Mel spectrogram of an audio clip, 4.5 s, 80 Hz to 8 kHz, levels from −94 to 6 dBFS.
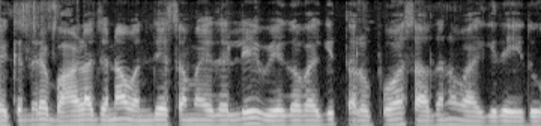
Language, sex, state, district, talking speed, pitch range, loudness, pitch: Kannada, male, Karnataka, Raichur, 120 wpm, 110-120 Hz, -16 LUFS, 115 Hz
